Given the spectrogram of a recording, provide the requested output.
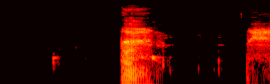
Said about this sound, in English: Man, I apologize. I got the case of the coughs this morning.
